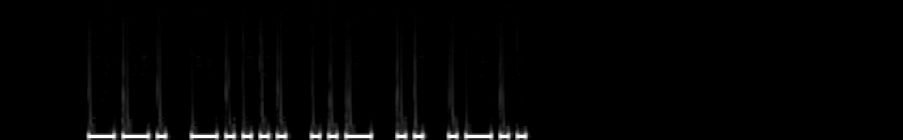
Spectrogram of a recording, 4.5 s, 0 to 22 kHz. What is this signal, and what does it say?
Morse code, heard as a keyed tone, about 27 wpm, 700 Hz. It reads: G6UIL
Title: DXCC-100 Call Signs - 5 Characters - Repeated 3x - 28wpm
